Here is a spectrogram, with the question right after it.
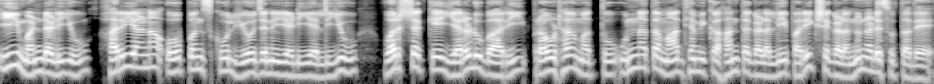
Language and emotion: Kannada, neutral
